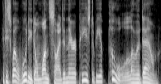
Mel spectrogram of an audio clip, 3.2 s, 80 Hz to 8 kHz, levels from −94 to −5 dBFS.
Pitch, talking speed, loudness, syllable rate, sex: 150 Hz, 295 wpm, -19 LUFS, 6.8 syllables/s, male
